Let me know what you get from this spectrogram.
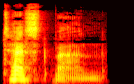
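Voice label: "test ban", English, British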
